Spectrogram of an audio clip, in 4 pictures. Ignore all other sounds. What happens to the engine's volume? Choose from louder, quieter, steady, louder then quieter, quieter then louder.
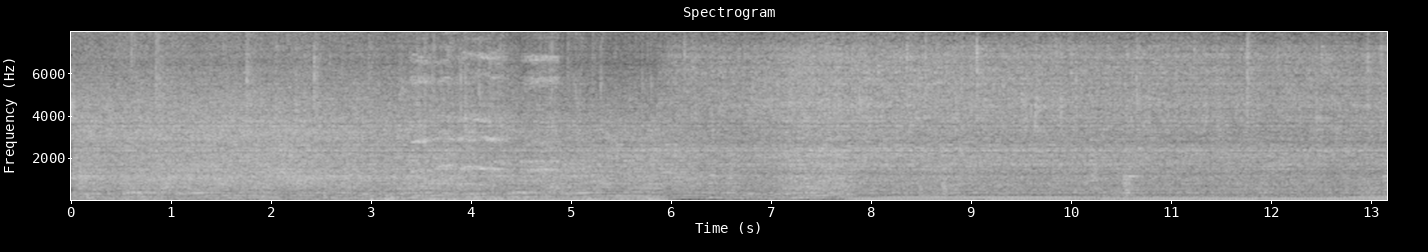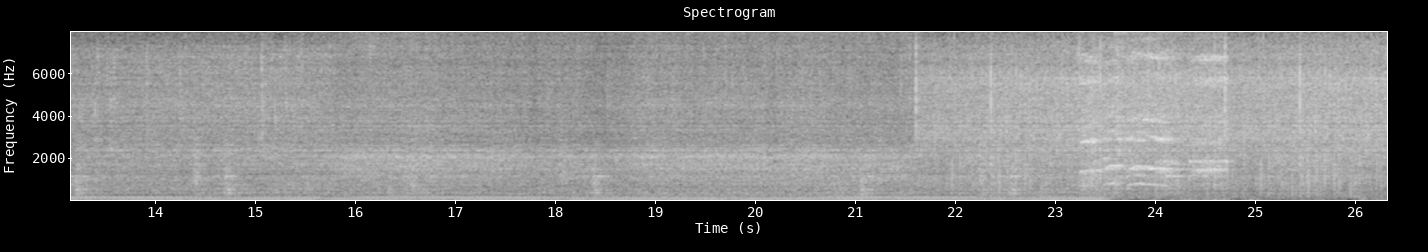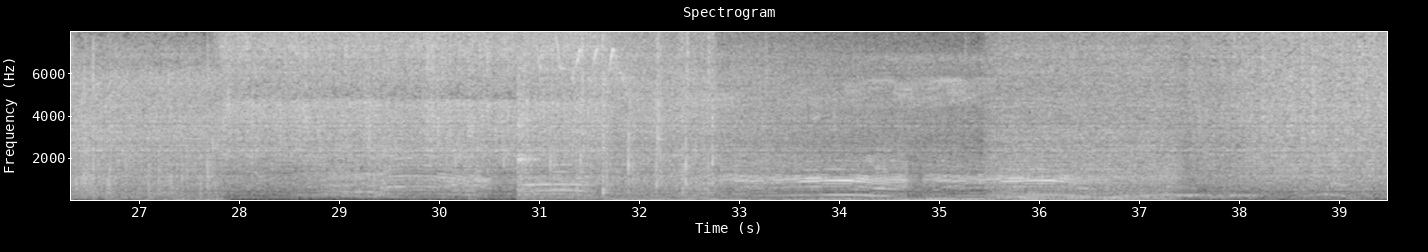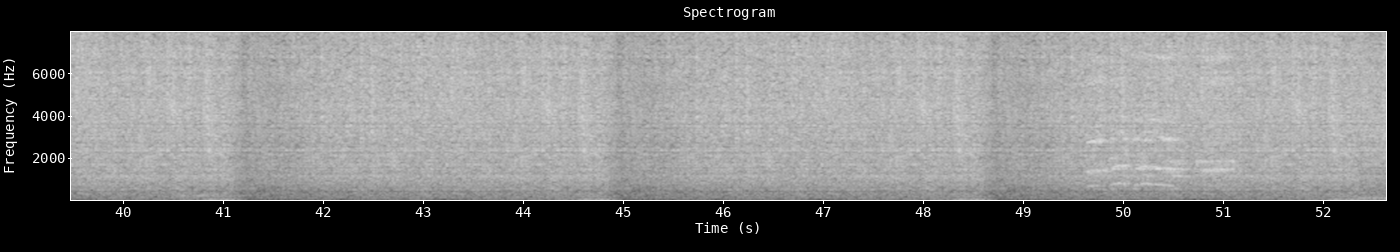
steady.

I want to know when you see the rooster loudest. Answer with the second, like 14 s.
24 s.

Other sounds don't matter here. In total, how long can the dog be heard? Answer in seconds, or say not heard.
not heard.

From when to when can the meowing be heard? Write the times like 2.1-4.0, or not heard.
not heard.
